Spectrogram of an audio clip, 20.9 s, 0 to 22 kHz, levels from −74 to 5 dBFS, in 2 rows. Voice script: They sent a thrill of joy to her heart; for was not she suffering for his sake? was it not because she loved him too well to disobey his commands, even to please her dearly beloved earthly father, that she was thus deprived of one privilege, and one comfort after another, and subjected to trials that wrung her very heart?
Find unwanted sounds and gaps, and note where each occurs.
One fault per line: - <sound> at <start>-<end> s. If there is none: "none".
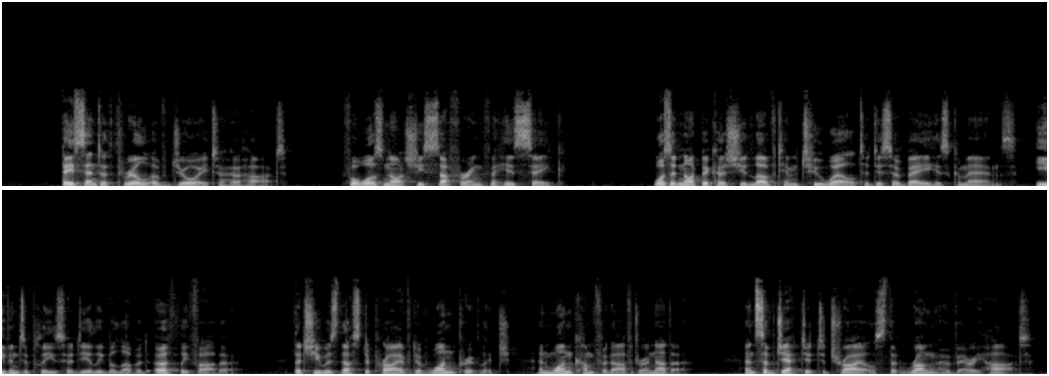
none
